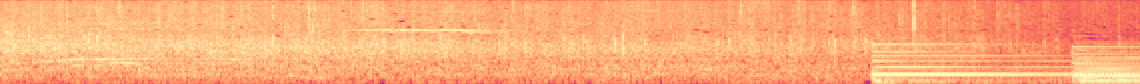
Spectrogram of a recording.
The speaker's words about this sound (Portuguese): Com licença, senhores. Muito obrigado. Uma salva de palmas para o Gus Santos.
